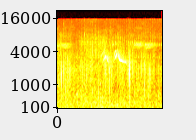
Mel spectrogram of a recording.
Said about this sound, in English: Being assaulted by birdsong.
